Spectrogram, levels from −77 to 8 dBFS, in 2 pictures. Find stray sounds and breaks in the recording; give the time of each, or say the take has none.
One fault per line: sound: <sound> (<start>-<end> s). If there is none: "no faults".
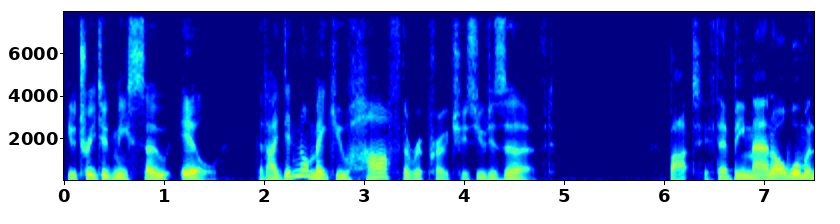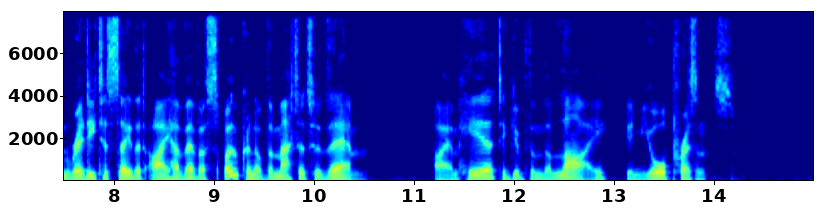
no faults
